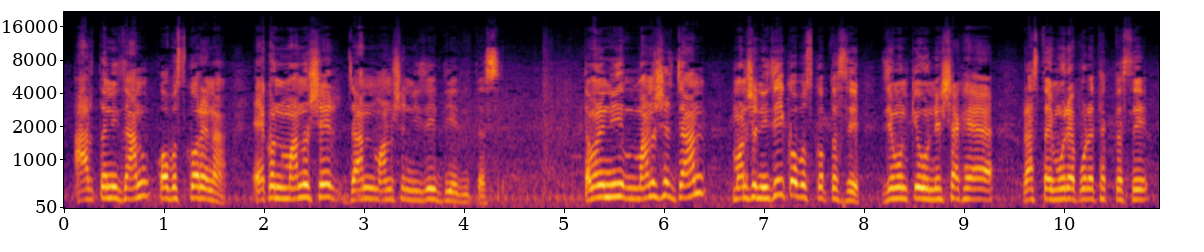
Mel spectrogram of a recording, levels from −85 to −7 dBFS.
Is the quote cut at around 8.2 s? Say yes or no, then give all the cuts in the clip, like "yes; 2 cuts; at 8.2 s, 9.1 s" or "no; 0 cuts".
no; 0 cuts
